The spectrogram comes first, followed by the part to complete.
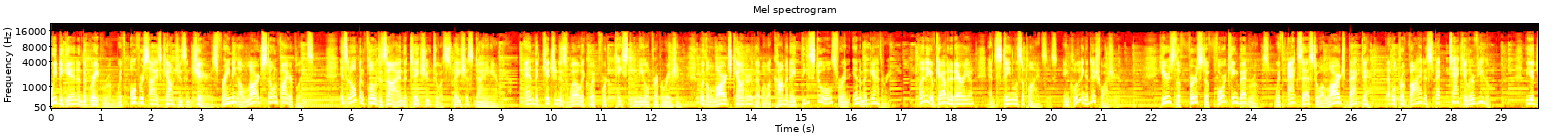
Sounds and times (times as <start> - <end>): Speech: 0.0 - 21.4, 22.2 - 28.8, 29.4 - 29.7
Music: 0.0 - 29.7.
